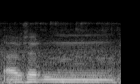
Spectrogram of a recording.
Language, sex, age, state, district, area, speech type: Assamese, male, 18-30, Assam, Nalbari, rural, spontaneous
